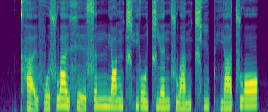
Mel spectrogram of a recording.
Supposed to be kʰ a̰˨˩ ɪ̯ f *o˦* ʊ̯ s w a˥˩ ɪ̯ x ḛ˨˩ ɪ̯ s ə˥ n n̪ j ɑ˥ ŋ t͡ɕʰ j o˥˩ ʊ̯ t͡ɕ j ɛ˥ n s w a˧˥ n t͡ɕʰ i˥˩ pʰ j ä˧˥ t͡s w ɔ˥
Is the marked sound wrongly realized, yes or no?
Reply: no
